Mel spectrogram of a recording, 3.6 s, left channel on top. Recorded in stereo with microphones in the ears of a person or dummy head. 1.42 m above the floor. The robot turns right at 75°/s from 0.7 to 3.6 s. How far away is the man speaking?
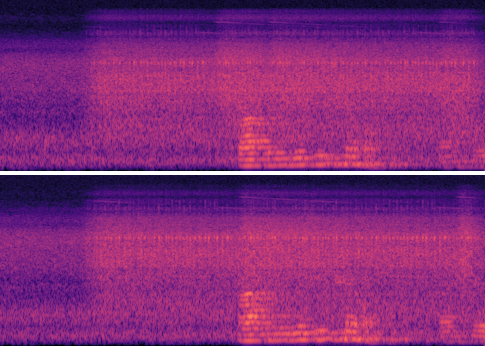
About 3 m.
